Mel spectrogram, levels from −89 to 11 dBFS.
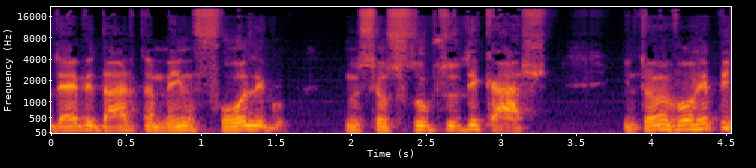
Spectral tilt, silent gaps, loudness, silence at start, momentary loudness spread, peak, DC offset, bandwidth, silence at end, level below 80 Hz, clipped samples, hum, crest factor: -5.5 dB/octave; none; -14 LUFS; 0 s; 11 LU; 0 dBFS; under 0.1%; over 20 kHz; 0 s; -50 dBFS; under 0.1%; none; 14 dB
